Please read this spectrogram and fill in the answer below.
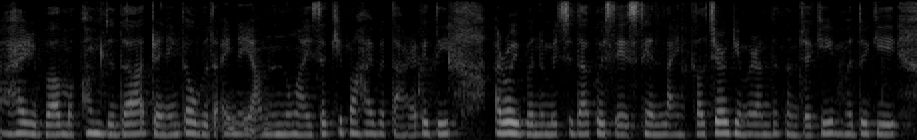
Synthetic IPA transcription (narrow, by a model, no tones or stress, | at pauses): ɦajɾibɐmɐpʰɐmdudɐtɾeniŋtɐwbɐdɐʔɐjnɐja̰mnɐnuŋajd͡ʒɐkʰːibɐɦajbɐtaɾɐɡɐdiɐɾojbɐnumit̚sidɐːkʰojsestʰenlajnkɐlt͡ʃɐɾɡimɐɾɐmdɐtɐmd͡ʒɐkʰimɐduɡi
